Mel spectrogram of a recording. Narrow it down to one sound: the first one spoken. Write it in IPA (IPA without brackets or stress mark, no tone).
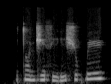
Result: t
